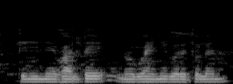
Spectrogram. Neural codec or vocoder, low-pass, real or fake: none; 5.4 kHz; real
